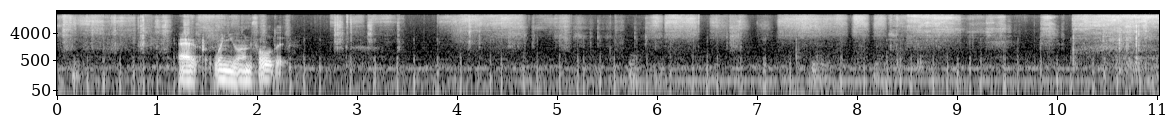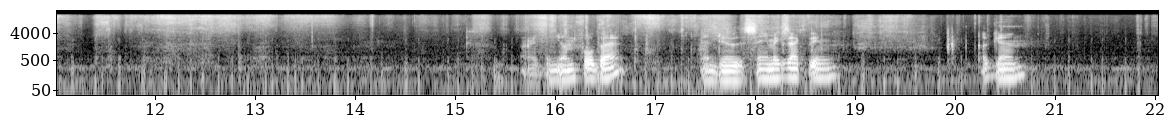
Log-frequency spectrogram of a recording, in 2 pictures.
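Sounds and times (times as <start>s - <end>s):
paper being folded and creased: 0.0s - 20.2s.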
